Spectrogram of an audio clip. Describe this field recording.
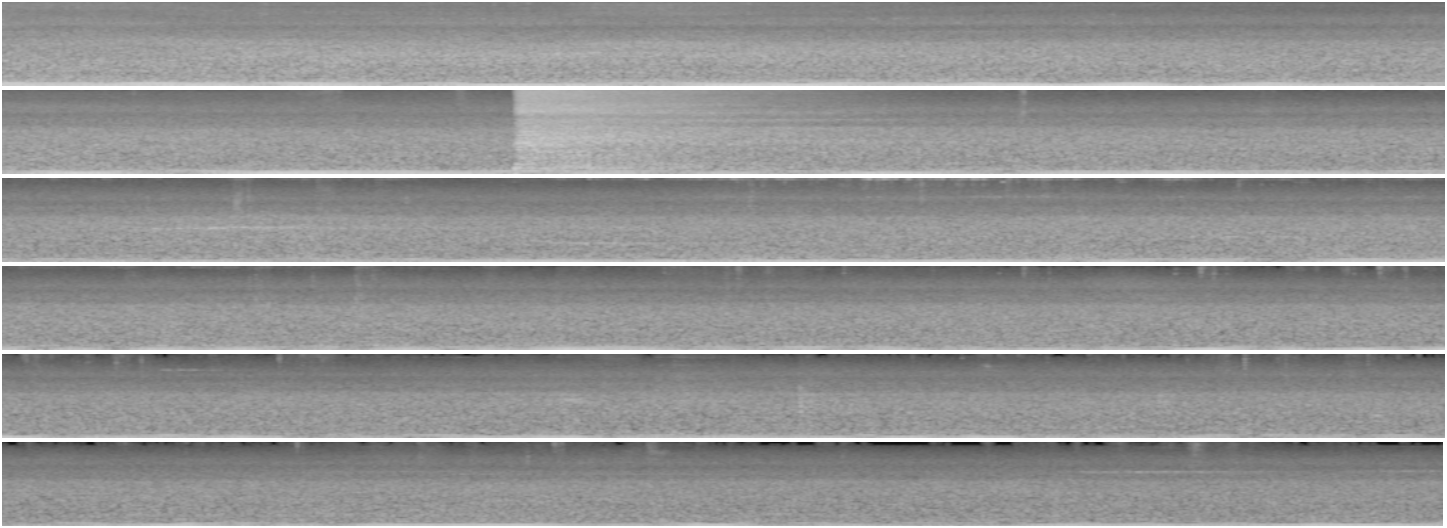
The very noisy Tours station atmosphere. The diesel engines flood the huge station with a heavy drone sound. After a walk in the station, I buy a ticket in the office, and I go out near the fountain.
